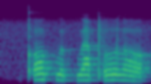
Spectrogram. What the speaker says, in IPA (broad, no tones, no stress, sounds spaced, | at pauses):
kʼ ɔ kʷ a kʷ a pʼ o l ɔ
